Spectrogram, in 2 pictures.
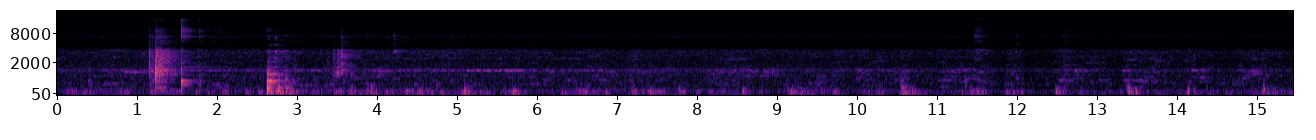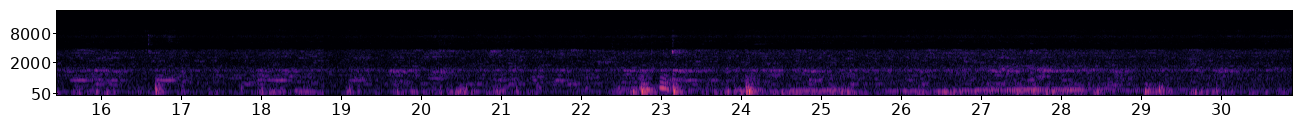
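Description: A small metal bowl knocked twice against the rim of a stainless steel mixing bowl as flour is tipped in, then a silicone spatula stirring flour into cookie dough in the steel bowl, with irregular light scrapes and knocks against the metal sides.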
